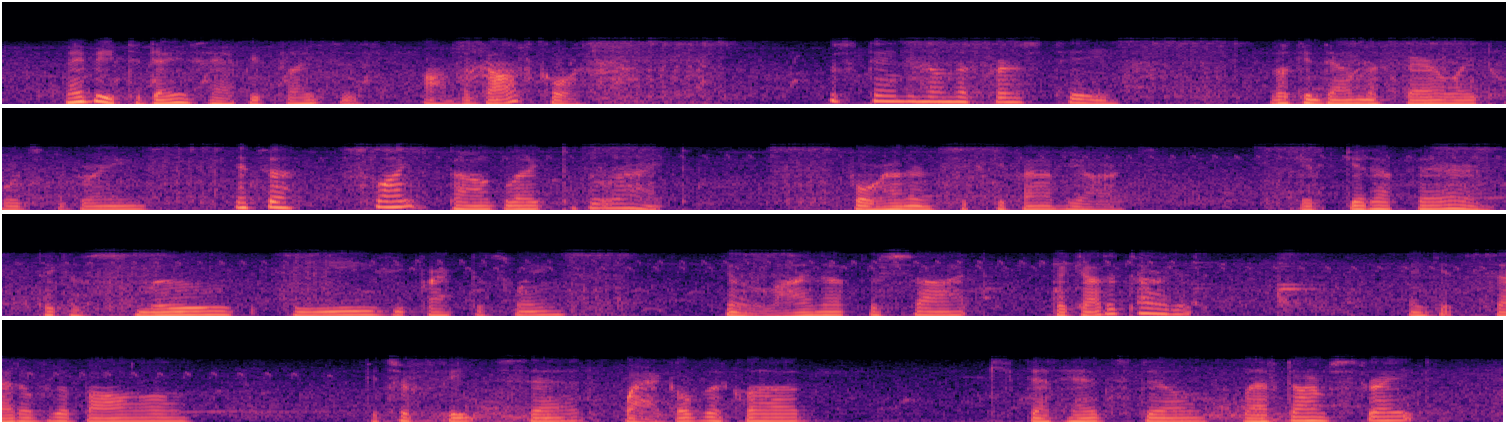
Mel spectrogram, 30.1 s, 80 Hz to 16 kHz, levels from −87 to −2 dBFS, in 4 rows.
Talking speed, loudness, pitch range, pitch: 145 wpm, -30 LUFS, 115-130 Hz, 120 Hz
